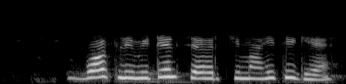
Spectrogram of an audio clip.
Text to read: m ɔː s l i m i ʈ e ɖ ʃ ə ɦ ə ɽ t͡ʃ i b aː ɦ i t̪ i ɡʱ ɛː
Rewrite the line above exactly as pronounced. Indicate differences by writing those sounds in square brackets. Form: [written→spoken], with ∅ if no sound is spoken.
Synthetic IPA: [m→b] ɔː s l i m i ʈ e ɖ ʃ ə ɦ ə [ɽ→ɾ] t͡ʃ i [b→m] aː ɦ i t̪ i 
